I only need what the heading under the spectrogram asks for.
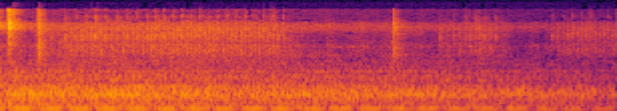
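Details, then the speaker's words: Twin-tub washing machine spin dryer after repair of squeaking during rinse/spin: shaft clamped to rinse tub with tightened bolt and lock bolt; steady low motor hum with soft even pulse winding down, no squeak or rubbing, normal spin. "Oke, ini sudah tidak berbunyi lagi."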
